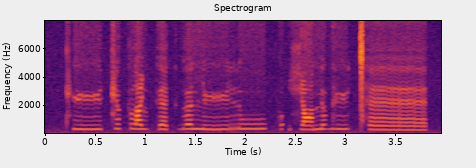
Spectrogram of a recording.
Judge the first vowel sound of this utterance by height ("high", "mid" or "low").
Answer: high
